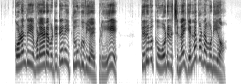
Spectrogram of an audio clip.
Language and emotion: Tamil, angry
